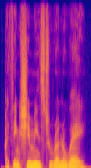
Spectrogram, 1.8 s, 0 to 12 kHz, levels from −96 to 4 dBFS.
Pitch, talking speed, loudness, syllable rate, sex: 195 Hz, 230 wpm, -14 LUFS, 5.1 syllables/s, female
